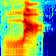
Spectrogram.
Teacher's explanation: टक से जीव आगे आती है और हवा पार्श्व भाग से निकल जाती है, इसलिए यह पार्श्व भाग हो गया। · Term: पार्श्विक व्यंजन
